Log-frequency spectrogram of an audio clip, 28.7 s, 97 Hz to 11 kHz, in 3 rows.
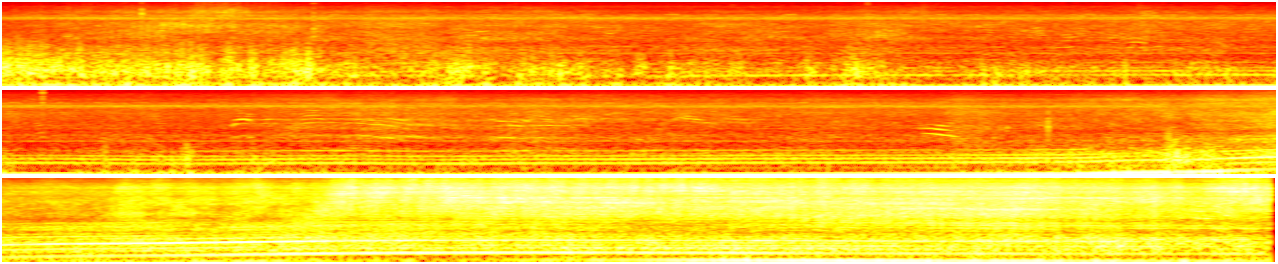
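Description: Zenair 601 light aircraft's engine and propeller running at a steady low throttle while taxiing, then opened up about eighteen seconds in: the pitch rises smoothly and the sound grows louder, with propeller roar, as the plane makes its takeoff run.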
